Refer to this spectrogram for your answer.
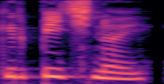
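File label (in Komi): "кирпичнӧй", Komi, female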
